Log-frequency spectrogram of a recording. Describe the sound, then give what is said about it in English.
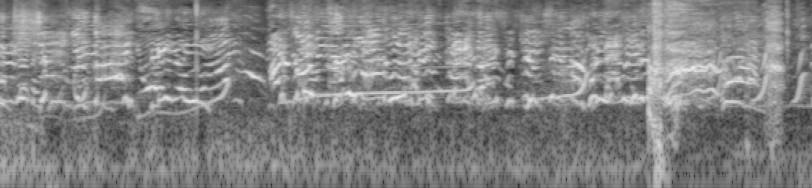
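Continuous shrill, wavering screams and chattering calls from a monkey, pitch sliding up and down in rapid bursts, loud, with a couple of sharp noisy bursts near the end. “So these are the girls, and then someone put a monkey down there just screaming.”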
